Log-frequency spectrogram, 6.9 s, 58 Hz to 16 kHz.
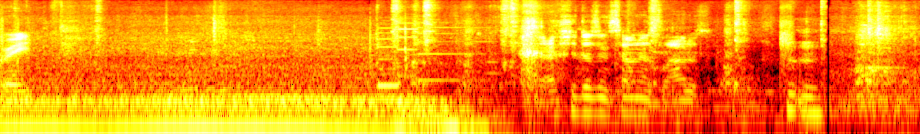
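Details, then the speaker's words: Salvage-auction 2016 Ford Mustang GT V8 after replacing broken engine mounts, run about 20 seconds without a radiator: deep, steady burble for about three seconds before shutting off, no ticks or misfires; the engine idles cleanly. "so we turn it on for like 20 seconds cuz it doesn't have a radiator but it turns on idles nice"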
